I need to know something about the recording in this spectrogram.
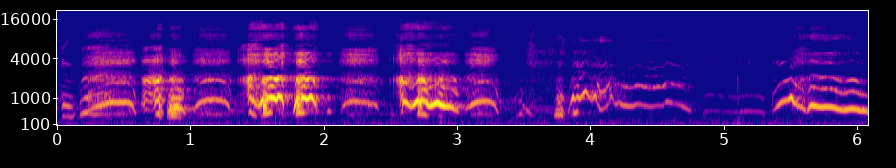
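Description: A young girl giggling and squealing with laughter in a quick string of high-pitched bursts while a puppy licks her face, with a short lull about two-thirds of the way through.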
